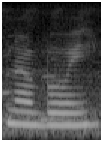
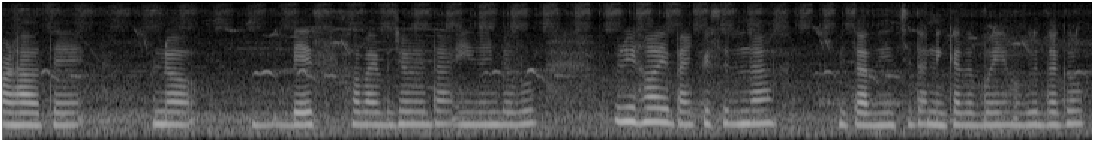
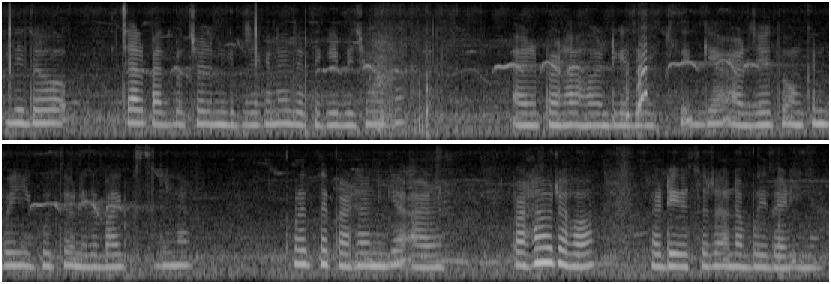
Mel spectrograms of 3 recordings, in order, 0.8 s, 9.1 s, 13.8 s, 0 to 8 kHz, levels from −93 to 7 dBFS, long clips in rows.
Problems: constant background noise, background conversations at intervals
